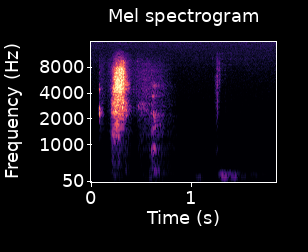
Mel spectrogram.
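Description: A man coughs: one sharp, loud, breathy burst, then a weaker follow-up, and finally a faint low throaty rumble before silence.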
